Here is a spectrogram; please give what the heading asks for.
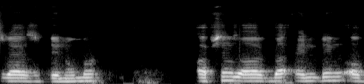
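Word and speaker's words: dénouement: u n e m e and it is pronounced as denomer options are the ending of a committee the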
